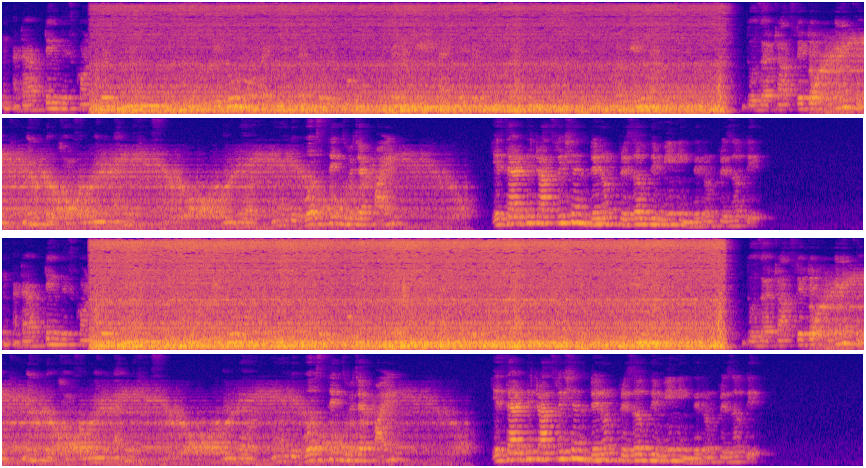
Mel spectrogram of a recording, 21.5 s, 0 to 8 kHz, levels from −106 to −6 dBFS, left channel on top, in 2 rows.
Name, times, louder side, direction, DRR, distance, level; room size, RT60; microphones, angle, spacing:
voice 1, 0.0-2.2 2.6-8.5 9.2-12.6 13.5-15.9 16.9-20.2, equal, 5° right, 1.5 m, -36 dB
sound 1, 1.1-9.1, right 5 dB, 50° right, 0.4 m, -27 dB
sound 2, 10.1-16.6, left 1 dB, 40° left, 1.7 m, -39 dB
9.4 x 8.5 x 2.5 m
head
